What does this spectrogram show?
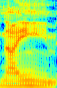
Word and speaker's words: Naim: I mean, my name's Naim. It rhymes with naive just about.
